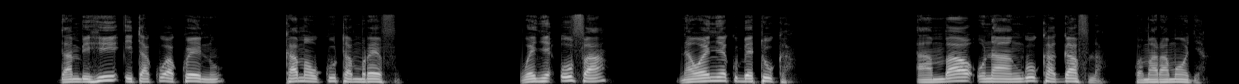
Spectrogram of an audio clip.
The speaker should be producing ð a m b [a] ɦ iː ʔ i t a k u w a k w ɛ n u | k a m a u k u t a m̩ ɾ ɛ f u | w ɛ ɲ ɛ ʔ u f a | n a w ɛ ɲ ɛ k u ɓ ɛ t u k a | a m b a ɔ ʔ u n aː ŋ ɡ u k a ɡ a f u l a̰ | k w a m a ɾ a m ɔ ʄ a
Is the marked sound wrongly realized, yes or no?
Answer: yes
